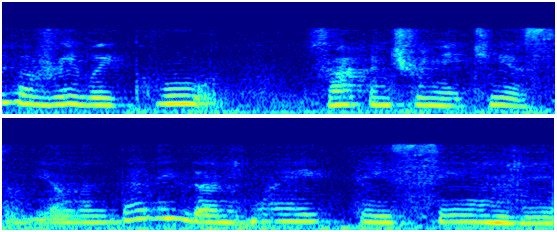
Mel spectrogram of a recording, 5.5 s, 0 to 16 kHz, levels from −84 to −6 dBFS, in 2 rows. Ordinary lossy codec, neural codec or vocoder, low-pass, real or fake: AAC, 48 kbps; codec, 16 kHz, 1.1 kbps, Voila-Tokenizer; 7.2 kHz; fake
